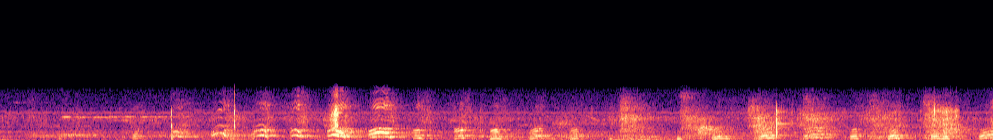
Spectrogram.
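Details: Three-week-old puppies in a litter give a steady stream of short, arched whining yelps, overlapping and repeated about three times a second, rising and falling in pitch, with a few sharper squeaks among them.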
